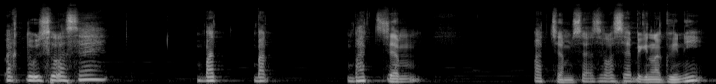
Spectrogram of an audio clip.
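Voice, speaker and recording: A man's voice: fairly high pitch, expressive, a little slow, pauses often, bright, forceful tone, soft background music. A man preaching a sermon as pastor, telling a personal story with acted dialogue, close to tears.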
